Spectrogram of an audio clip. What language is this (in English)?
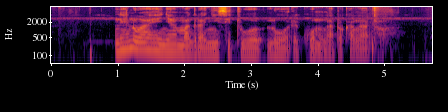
Luo (Kenya and Tanzania)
